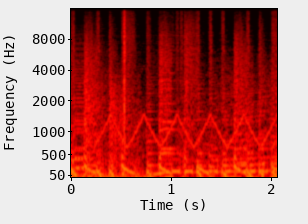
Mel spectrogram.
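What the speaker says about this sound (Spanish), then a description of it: "Con la sirena de mierda que tenía" A police car siren from the retro-style video game Retro City Rampage wails up and down in a steady, fast rising-and-falling pattern, loud and continuous over busy game music and effects.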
